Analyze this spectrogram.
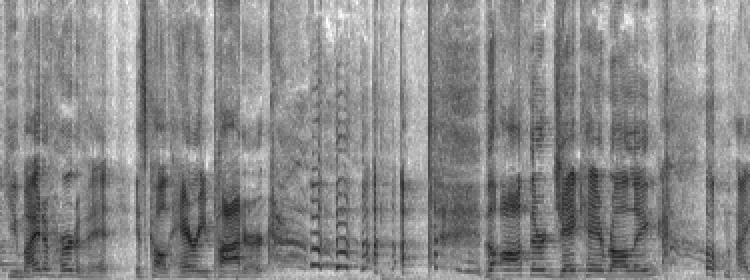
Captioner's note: chuckles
